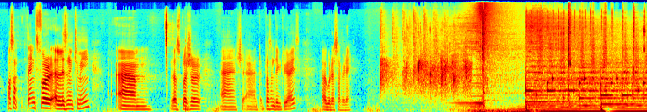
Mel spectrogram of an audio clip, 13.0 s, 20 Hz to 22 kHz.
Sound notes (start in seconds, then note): 7.6 audience applauding; 8.9 warm electronic music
